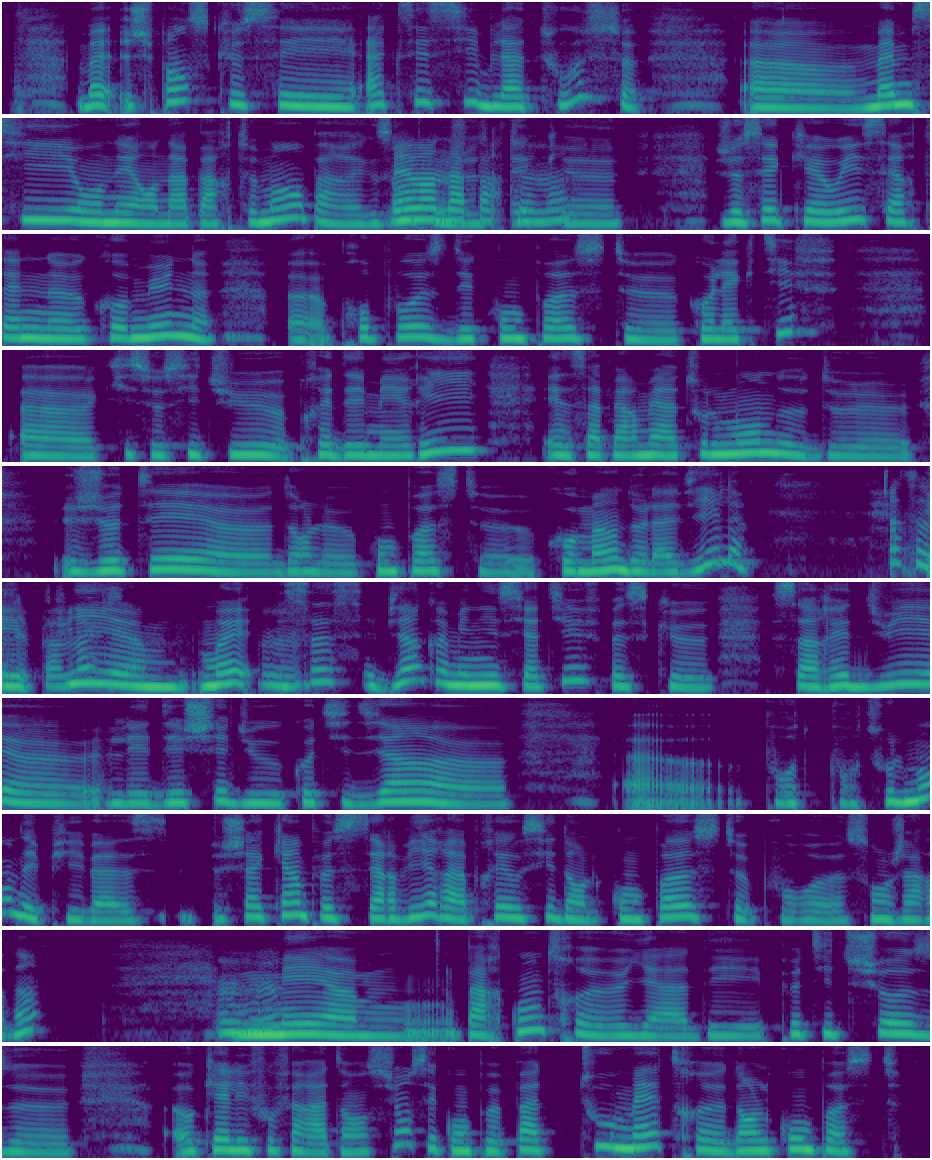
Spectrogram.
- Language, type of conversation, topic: French, podcast, Quelle est ton expérience du compostage à la maison ?
- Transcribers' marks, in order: stressed: "bien"; other background noise; stressed: "tout mettre"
